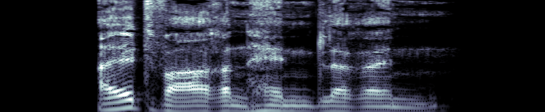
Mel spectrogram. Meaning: female junk dealer
- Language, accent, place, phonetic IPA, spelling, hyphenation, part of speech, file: German, Germany, Berlin, [ˈaltvaːʁənˌhɛndləʁɪn], Altwarenhändlerin, Alt‧wa‧ren‧händ‧le‧rin, noun, De-Altwarenhändlerin.ogg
